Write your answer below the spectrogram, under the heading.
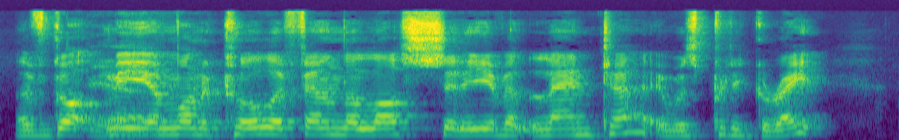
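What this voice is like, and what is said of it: Vague put-on British accent. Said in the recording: “I got this weird accent that's like ambiguously British.”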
